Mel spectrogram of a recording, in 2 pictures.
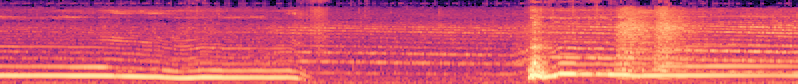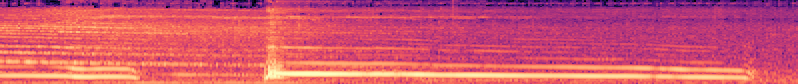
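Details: San Diego pet dog howling with passing fire engine sirens: three long drawn-out howls, each starting with an abrupt rising scoop, then holding a steady tone that sags gradually downward before breaking off, with short quiet gaps between.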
